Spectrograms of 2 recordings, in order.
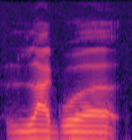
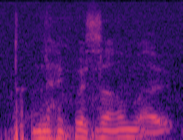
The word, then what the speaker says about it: Leguizamo: Because when I read that thing down earlier, you was on about that John Laguazamo. Yeah. I had to do phonetically. Leguizamo.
